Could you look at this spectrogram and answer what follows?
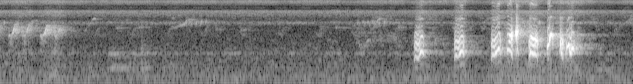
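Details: Red-whiskered bulbul song meant to draw in wild birds; after faint high chips at the start and a long quiet gap, a few spaced notes lead into a fast burst of bright warbling.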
